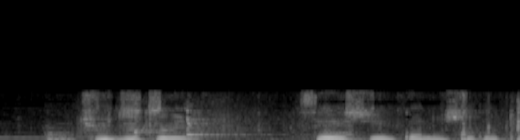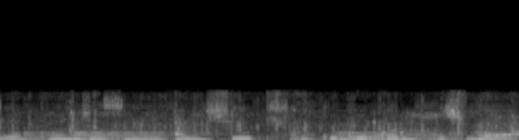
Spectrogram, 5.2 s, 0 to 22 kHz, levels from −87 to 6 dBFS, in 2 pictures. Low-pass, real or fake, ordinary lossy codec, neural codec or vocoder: none; real; none; none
